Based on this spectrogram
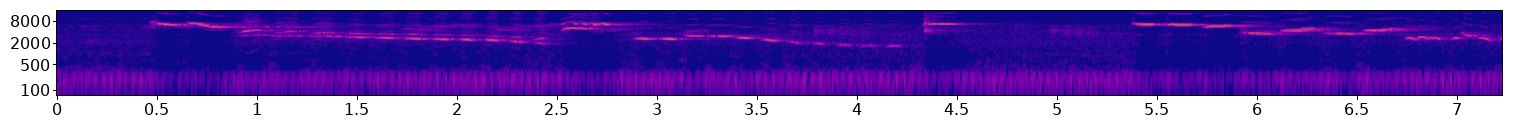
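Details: Kept tledekan Merapi, a blue flycatcher, sings at night with long descending whistled slurs, a short high note after a pause, then quick warbled phrases, accompanied by a steady low hum.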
